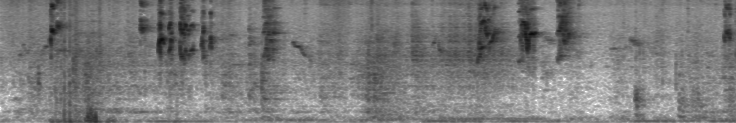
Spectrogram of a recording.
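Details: Lovebird chirping in the morning, bursts of shrill squeaky notes and twitters, busier at the start and near the end, with a soft thud and a quieter middle stretch.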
